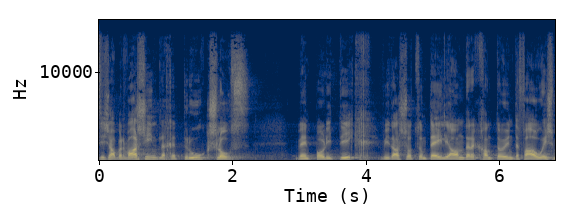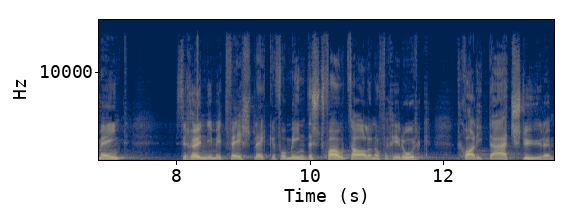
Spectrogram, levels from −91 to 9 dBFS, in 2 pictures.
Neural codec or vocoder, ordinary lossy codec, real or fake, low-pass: none; none; real; 14.4 kHz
